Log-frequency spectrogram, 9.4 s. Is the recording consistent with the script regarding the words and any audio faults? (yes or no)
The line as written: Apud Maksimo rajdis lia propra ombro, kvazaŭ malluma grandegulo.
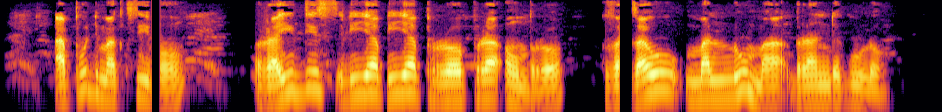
no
